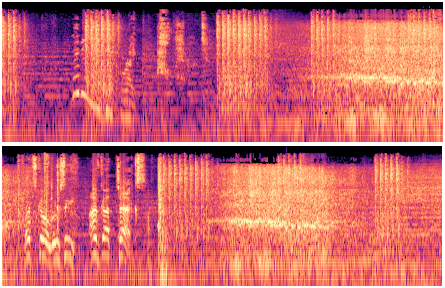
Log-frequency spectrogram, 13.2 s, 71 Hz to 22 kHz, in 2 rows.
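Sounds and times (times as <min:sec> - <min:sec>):
gunfire in an action scene: 0:00.0 - 0:00.4, 0:01.2 - 0:01.8, 0:03.2 - 0:05.3, 0:09.1 - 0:09.8, 0:12.2 - 0:12.9
speech: 0:01.1 - 0:02.4, 0:07.0 - 0:09.1
roaring noise: 0:04.1 - 0:07.1, 0:09.4 - 0:13.1.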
